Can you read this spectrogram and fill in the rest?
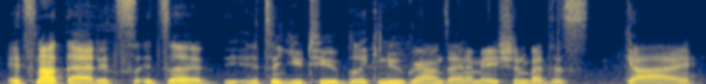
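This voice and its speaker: A man's voice: fairly low pitch, little pitch movement, normal speed, a loud crowd. A man co-hosting a podcast in casual conversation, often laughing lightly as he talks. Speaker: podcast co-host. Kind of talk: casual chat about video game movies.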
